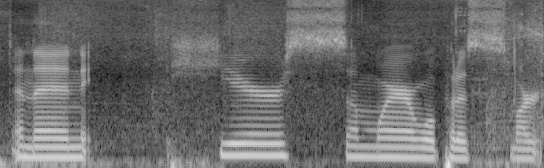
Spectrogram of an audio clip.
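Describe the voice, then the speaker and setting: Very slow speech plays out over noticeable background noise. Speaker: video game streamer. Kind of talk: gaming livestream commentary. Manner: halting, self-correcting.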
